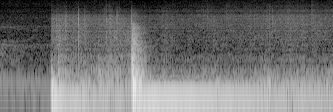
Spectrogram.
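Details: Cheap secondhand vinyl record after cleaning with a spray bottle, compared with its earlier noisy playback: needle-drop thump, then only a faint low hum with very little crackle or hiss; quiet playback.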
